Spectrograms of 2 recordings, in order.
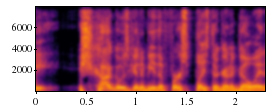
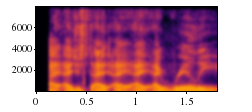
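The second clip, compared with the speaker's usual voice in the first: stuttering, stammering speech at lower pitch; 6 semitones lower than usual. Trying to make sense of what he just described, stuttering. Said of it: "when I'm stuttering and I go".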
